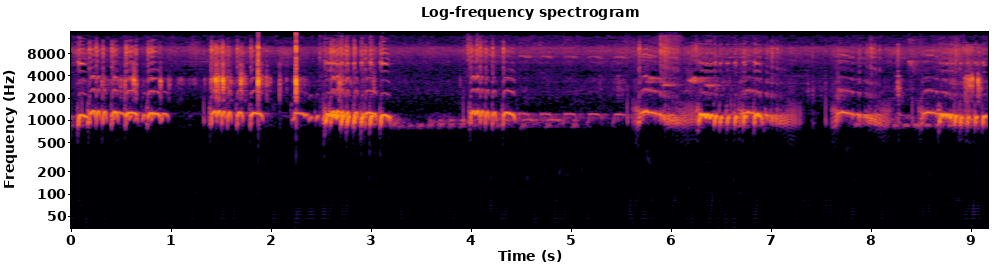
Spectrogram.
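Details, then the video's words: Lively local zebra dove calling as a prompt for lazy doves, giving a long run of bubbling coo phrases. Each phrase holds rapid pulsed notes and ends in a rolling trill, with brief gaps between. "Perkutut lokal gacor pancingan perkutut malas agar bunyi"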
